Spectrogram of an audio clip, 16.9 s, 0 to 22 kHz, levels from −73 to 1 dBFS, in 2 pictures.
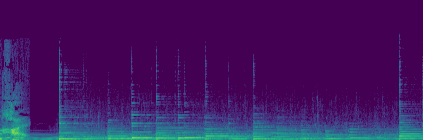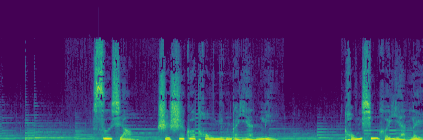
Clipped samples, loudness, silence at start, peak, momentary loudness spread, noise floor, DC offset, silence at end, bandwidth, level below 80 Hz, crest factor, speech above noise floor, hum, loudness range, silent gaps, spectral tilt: under 0.1%; -14 LUFS; 0 s; 0 dBFS; 20 LU; -36 dBFS; under 0.1%; 0 s; 16.5 kHz; -32 dBFS; 16 dB; 25 dB; none; 17 LU; none; -5 dB/octave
